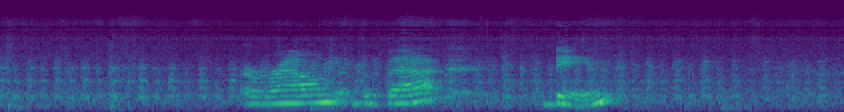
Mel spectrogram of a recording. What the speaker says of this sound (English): I will apologize right now for the dogs panting.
